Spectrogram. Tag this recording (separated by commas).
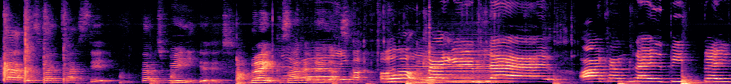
Speech, Child singing, Music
